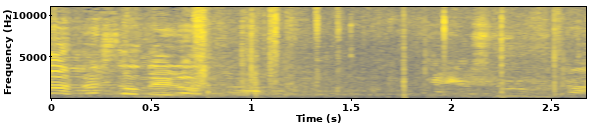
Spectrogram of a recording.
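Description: A football thuds repeatedly against a man's foot.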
